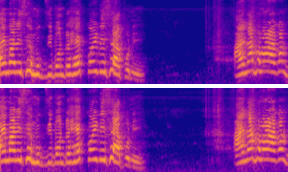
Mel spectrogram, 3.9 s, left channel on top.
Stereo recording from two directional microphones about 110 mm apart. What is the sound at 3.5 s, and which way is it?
Speech, 10° left (ahead or behind).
